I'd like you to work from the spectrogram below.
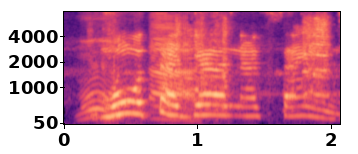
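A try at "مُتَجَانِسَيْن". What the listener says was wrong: Bukan jana, jani. Mutajanisain, jenis. Mutajanisaini.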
